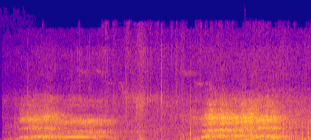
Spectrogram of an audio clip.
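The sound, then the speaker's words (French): Two drawn-out, quavering bleats from ewes, one after another with a short pause between, loud, with faint farmyard background noise, on a sheep farm south of Laval, France. “Si les brebis sont du genre causante, c'est moins le cas de Bataille, un bélier de deux ans”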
